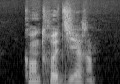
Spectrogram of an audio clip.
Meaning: to contradict
- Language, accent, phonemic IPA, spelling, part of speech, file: French, France, /kɔ̃.tʁə.diʁ/, contredire, verb, LL-Q150 (fra)-contredire.wav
